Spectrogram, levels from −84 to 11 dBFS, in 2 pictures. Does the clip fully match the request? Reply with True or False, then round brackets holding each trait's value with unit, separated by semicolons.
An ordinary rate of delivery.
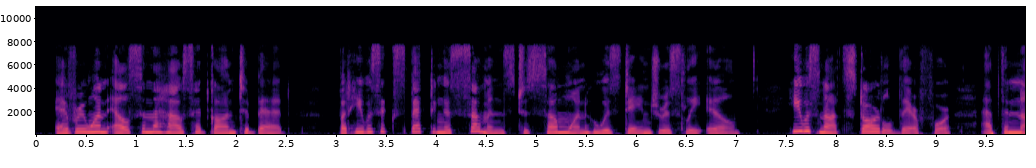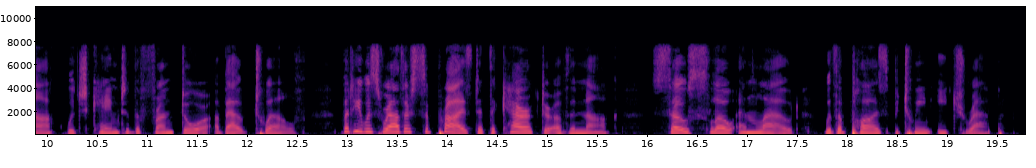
True (180 wpm)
